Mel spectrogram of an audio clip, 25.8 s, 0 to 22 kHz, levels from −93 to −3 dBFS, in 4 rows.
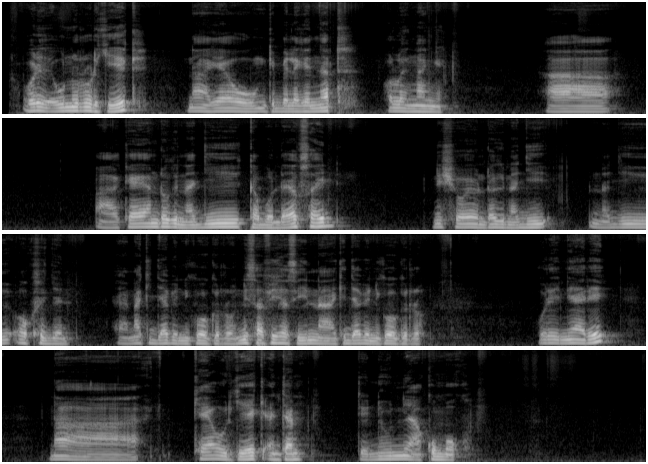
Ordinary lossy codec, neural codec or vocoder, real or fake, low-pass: none; none; real; none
